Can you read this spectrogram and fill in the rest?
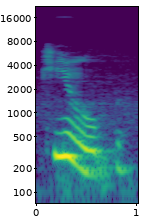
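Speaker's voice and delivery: Cube said loud with a long U like kyoob. Shown as a demonstration. Teacher repeats the right Cube loudly. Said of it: "Not cub. Cube".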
